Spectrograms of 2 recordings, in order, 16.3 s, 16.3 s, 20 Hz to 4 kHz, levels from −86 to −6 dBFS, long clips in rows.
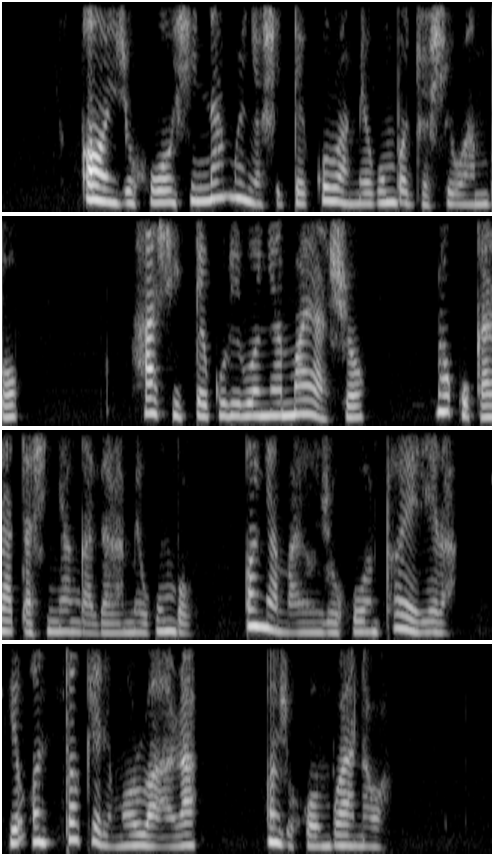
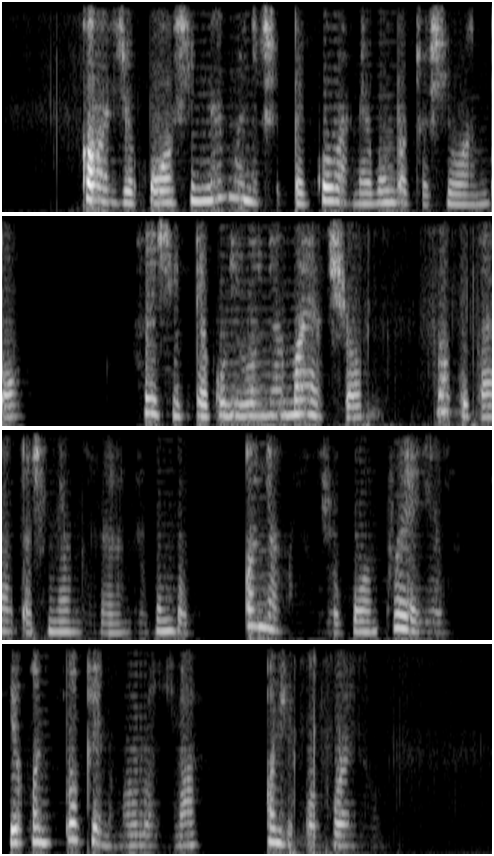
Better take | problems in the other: first | noise reduction (neural separator model SepFormer WHAMR!)

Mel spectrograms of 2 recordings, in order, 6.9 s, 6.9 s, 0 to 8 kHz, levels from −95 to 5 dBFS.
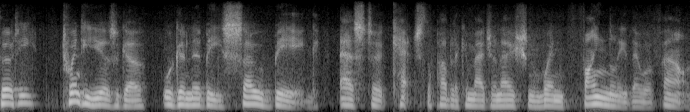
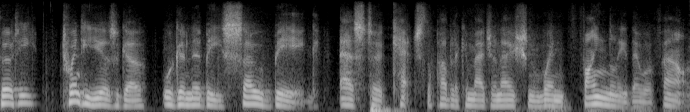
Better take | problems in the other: first | noise reduction (neural mask model RNNoise)

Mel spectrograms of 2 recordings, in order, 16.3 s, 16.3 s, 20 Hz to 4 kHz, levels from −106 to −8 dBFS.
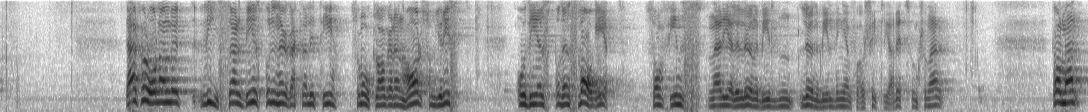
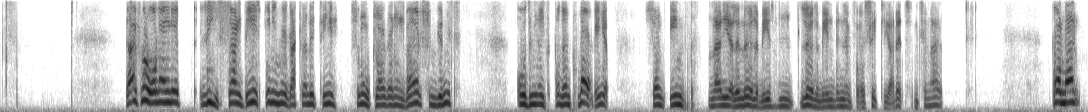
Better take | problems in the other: first | noise reduction (neural diffusion model UNIVERSE++)

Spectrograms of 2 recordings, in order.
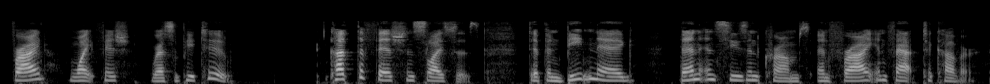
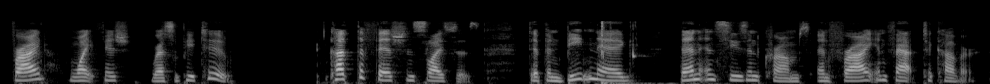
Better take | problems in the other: first | noise reduction (classical method log-MMSE)

